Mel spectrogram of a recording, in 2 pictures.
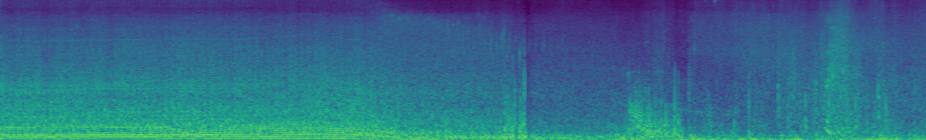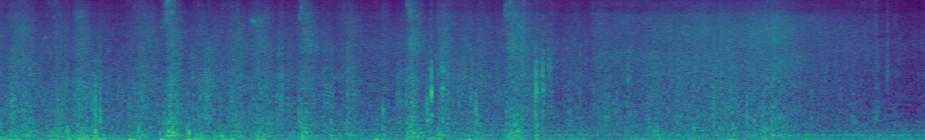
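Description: Wind rushes and buffets past.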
